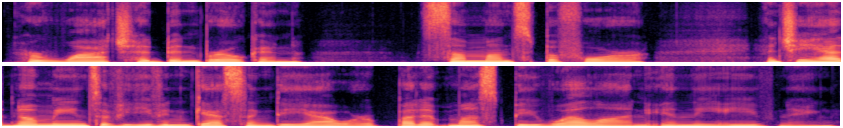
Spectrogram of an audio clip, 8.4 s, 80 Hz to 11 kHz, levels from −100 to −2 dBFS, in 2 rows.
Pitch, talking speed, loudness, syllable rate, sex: 200 Hz, 195 wpm, -17 LUFS, 4.9 syllables/s, female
